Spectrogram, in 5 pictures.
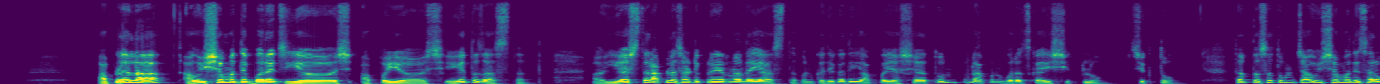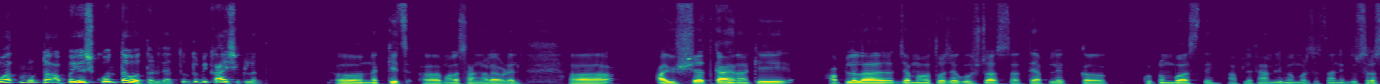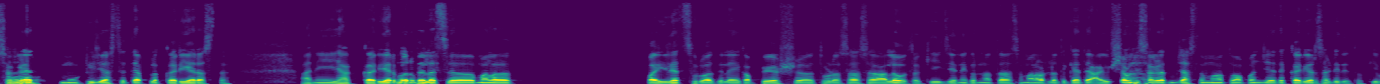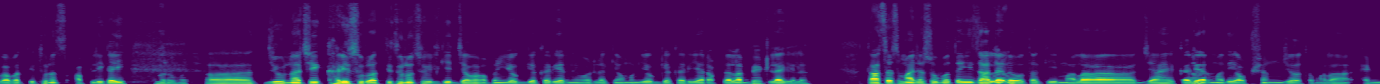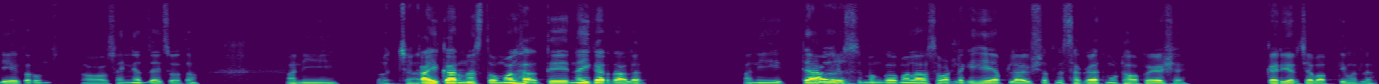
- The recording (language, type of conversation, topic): Marathi, podcast, तुमच्या आयुष्यातलं सर्वात मोठं अपयश काय होतं आणि त्यातून तुम्ही काय शिकलात?
- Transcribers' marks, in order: other noise; tapping; other background noise; laughing while speaking: "मला"; background speech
